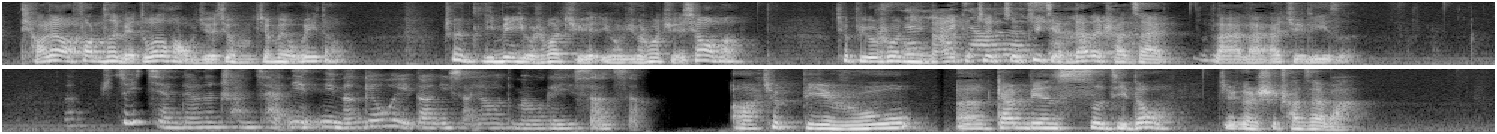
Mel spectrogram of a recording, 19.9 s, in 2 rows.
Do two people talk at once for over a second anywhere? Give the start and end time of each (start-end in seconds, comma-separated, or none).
5.8-7.1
